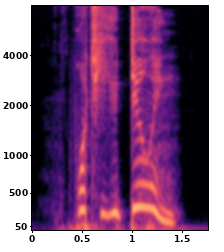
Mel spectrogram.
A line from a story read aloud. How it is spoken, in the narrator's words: demanded angrily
